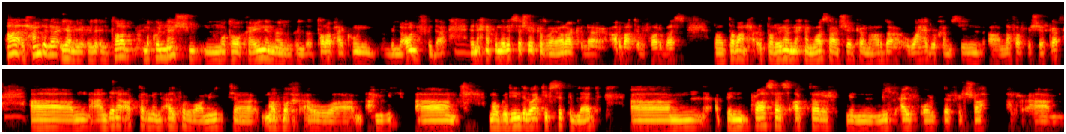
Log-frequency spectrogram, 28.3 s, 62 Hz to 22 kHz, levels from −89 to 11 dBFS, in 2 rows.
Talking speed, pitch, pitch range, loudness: 125 wpm, 105 Hz, 100-115 Hz, -23 LUFS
